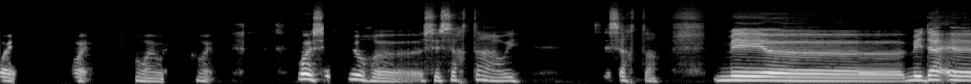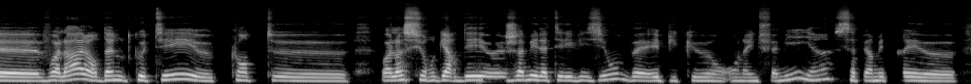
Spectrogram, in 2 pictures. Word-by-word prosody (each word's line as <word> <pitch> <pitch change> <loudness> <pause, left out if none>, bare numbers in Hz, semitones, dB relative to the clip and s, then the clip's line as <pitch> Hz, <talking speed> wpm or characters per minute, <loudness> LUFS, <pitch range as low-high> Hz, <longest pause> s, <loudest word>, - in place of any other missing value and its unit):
Ouais. 170 -3 +2 0.6
Ouais. - - -5 0.4
ouais, 160 -5 -5
ouais, 135 - -8 0.3
ouais. - - -9 0.8
Ouais 245 -1 +9
c'est 390 - 0 0.2
sûr, 215 -8 +1
heu, 150 -1 -5
c'est 175 +2 -2
certain 185 -1 -3
oui, 165 -1 -7 0.7
c'est - - -18
certain. - - -5 0.5
Mais, 190 0 +7
heu, 160 - +4
mais 190 +1 +5
d'un 210 0 +6
heu, 180 -4 +4
voilà 190 +6 0
alors 215 -7 +1
d'un 195 +3 +1
autre 170 - -9
côté, 210 +4 0
heu, 160 -2 -6
quand, 190 -3 -5 0.2
heu, 165 -4 -5 0.3
voilà, 185 +2 +1
si 210 0 0
on 200 - -2
regardait, 190 +1 +1
heu, 180 0 -4
jamais 200 +3 0
la 185 -1 0
télévision, 185 +5 -5
bah, 185 -5 -4
et 170 0 -2
puis 165 -1 -13
qu'on 170 -4 -7
on 165 0 -8
a 165 - -7
une 165 - -6
famille, 210 +7 -6
hein, 235 +5 -7
ça 195 -6 -4
permettrait, 175 0 -4
heu, 155 -2 -3
180 Hz, 145 wpm, -17 LUFS, 165-195 Hz, 0.8 s, Ouais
